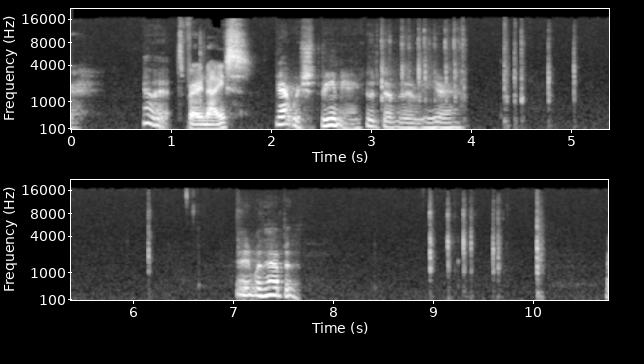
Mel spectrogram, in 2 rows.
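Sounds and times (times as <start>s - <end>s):
speech: 0.0s - 4.0s, 7.0s - 7.7s
typing on a computer keyboard: 3.0s - 5.1s, 9.0s - 10.2s.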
